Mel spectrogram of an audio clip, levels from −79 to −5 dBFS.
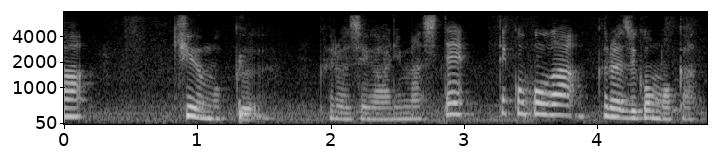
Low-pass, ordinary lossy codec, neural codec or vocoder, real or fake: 7.2 kHz; none; none; real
